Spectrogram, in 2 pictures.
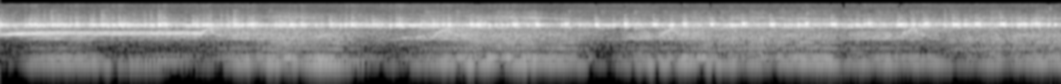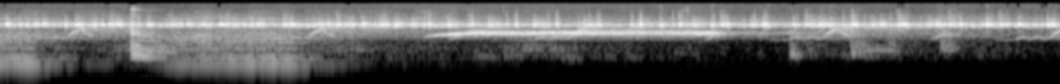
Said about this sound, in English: Jeff has recorded a CD of frog calls called Frogs and Toads of Southern Indiana.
